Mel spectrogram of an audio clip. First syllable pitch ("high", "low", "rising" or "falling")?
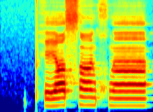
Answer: rising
